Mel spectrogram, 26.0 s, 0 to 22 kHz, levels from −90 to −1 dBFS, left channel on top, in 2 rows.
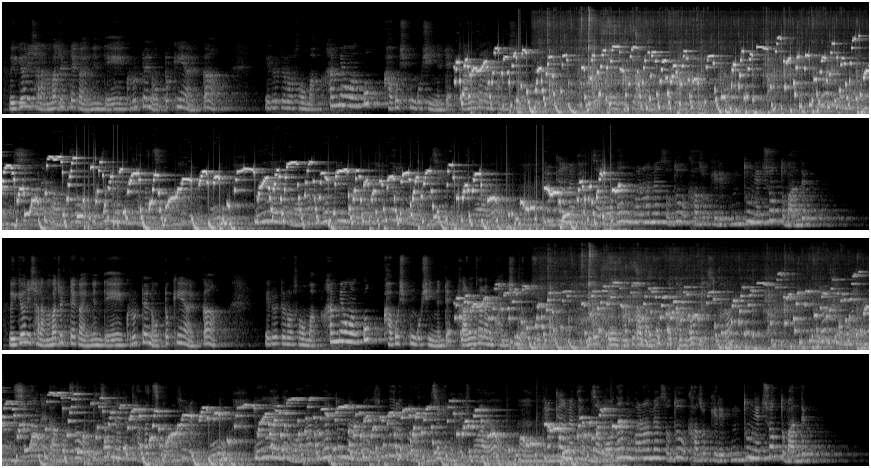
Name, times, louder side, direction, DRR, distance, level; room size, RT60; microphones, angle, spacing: voice 1, 0.0-3.6 3.9-11.0 20.8-22.0, right 5 dB, 55° right, 7 dB, 0.4 m, -38 dB
sound 1, 6.8-22.3, left 9 dB, 80° left, 0.4 m, -26 dB
sound 2, 7.9-13.0, left 3 dB, 40° left, 1.1 m, -44 dB
voice 2, 12.2-20.6 21.1-25.0, right 1 dB, 35° right, 4 dB, 1.0 m, -38 dB
7.8 x 4.8 x 7.1 m, 1.3 s
head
